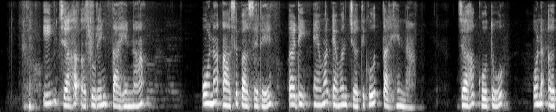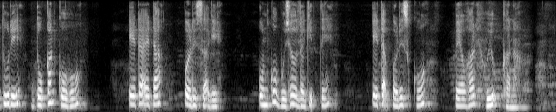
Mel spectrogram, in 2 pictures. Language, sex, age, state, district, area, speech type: Santali, female, 18-30, West Bengal, Paschim Bardhaman, rural, spontaneous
